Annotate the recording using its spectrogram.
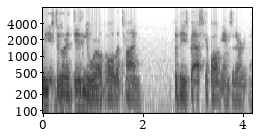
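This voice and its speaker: Pitch varies in an ordinary way as the man talks. Nothing much sounds in the quiet background. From New York. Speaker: children's book author and podcast host. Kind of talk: interview conversation.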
